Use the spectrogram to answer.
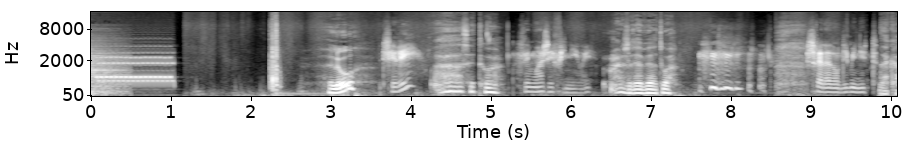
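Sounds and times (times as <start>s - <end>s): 
telephone bell ringing with a rapid metallic trill: 0.2s - 1.1s
speech: 3.0s - 10.0s.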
